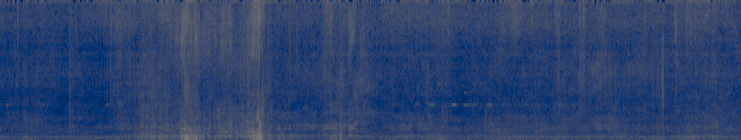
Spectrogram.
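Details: Western honey bees (Apis mellifera iberiensis) buzzing outside a Langstroth hive west of Roquetes, South Tarragona, Catalonia, Spain, near Els Ports National Park. Many beating wings make a steady, low humming buzz rich in overtones.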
